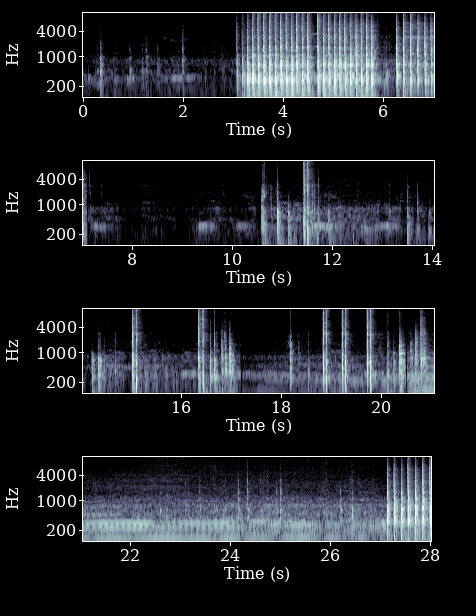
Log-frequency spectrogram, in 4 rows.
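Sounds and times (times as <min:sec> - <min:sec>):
power tool motor running: 0:20.9 - 0:27.0.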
